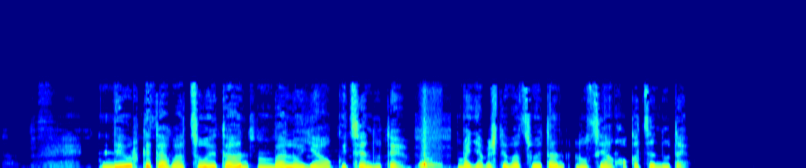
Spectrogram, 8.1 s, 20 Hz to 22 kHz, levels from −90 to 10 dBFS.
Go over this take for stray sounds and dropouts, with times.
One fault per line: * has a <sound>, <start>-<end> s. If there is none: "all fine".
* has a whoosh, 4.2-4.4 s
